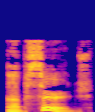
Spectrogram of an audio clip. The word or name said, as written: upsurge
